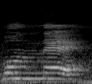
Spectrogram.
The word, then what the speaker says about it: boné: vãozinho com a palavra boné boné qual foto para você com mais intensidade foi a sílaba né então a sílaba né é que é a sílaba tônica da palavra boné é fácil porque porque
